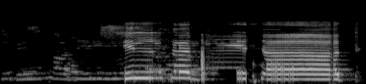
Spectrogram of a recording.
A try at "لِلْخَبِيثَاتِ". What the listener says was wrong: यहाँ पर आप मत करेंगे, ठीक है, क्योंकि खड़ी जबर है, उसके बाद जज़म आ रही है, तो हम इसको एक्स्ट्रा लॉन्ग करेंगे. लिलखबीसात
